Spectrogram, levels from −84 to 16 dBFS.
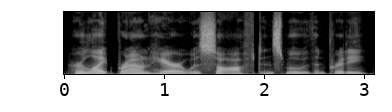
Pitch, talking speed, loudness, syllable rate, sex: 115 Hz, 195 wpm, -18 LUFS, 3.9 syllables/s, male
